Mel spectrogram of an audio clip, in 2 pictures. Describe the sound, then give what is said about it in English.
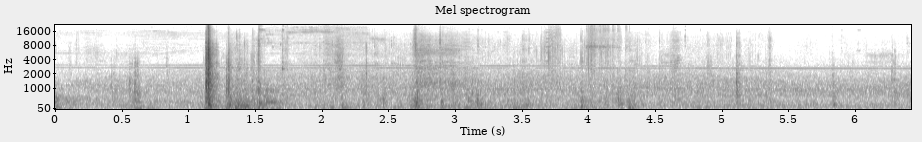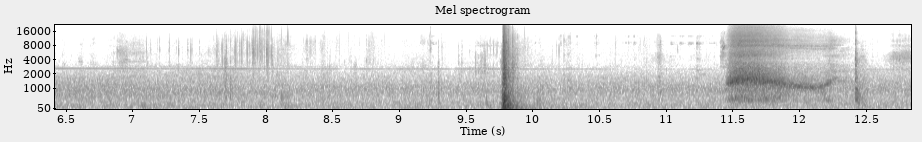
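Small aircraft doors being opened by passengers letting themselves out: a few latch clicks and rattles, then a sharp metallic clunk near the end followed by a brief scraping swing, over a low steady hum. “All right, if you remember how to open those doors, feel free to let yourselves out.”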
